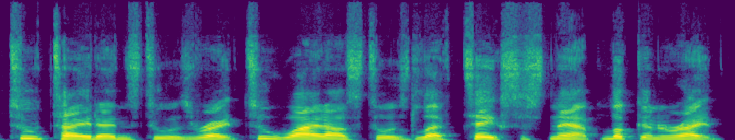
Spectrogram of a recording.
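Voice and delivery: normal talking voice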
